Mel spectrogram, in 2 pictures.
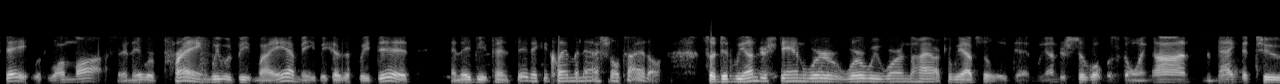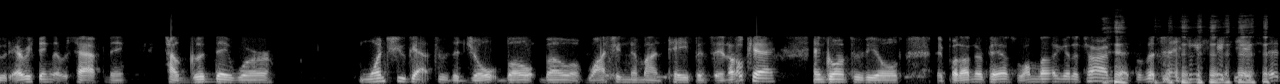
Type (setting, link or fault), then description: link, phone line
